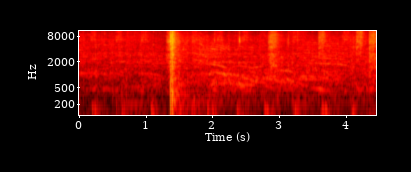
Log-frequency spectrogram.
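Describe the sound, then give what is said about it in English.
A single sharp firework bang cracks out over a large outdoor crowd at a football game as the Ragland team runs onto the field, followed by a brief rumble as the steady crowd noise continues around it. “They lit a firework. There it goes.”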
